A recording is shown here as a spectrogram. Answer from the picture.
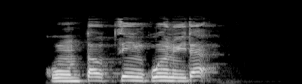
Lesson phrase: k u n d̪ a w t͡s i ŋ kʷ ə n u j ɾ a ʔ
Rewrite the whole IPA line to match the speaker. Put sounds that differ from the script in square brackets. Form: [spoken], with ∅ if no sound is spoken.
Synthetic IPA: k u n [t̪] a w t͡s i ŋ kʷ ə n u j ɾ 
